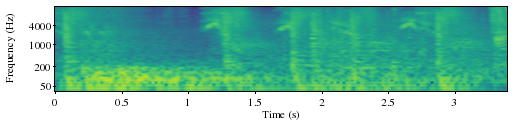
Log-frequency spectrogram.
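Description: Bombarda blasting spells in Hogwarts Legacy strike with several heavy thuds and crashing impacts, spaced irregularly over a noisy game-combat backdrop.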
